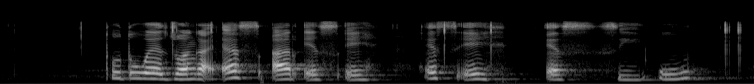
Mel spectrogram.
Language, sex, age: Venda, female, 21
